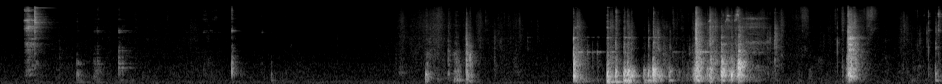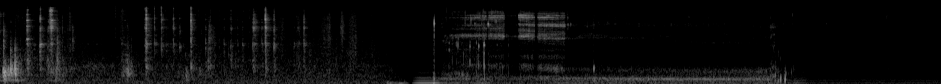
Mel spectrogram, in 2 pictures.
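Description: An ice block being loaded into a metal pressure chamber and the chamber's end cap being fitted: scattered knocks and clinks, with a dense stretch of handling clatter partway through. Near the end comes a steadier noise lasting about four seconds that cuts off suddenly.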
